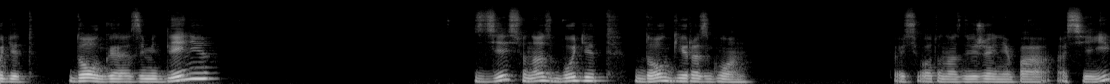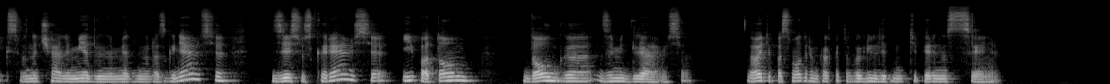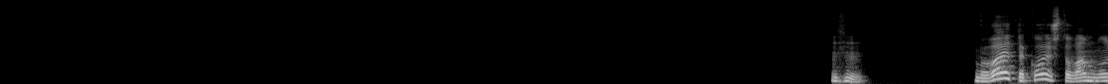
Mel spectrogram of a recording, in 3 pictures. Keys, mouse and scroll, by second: 3.2 click, 4.9 middle click, 8.5 click, 11.0 click, 15.9 middle click, 18.2 right click, 19.1 click, 21.5 click, 21.7 space, 31.3 middle click, 31.7 click.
